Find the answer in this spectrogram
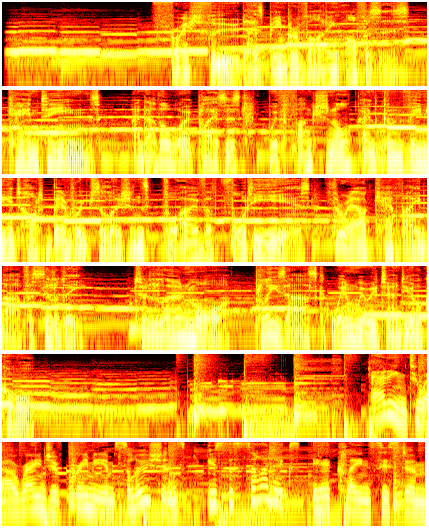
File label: distribution wholesale messages on hold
